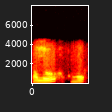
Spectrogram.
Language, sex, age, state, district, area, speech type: Assamese, male, 18-30, Assam, Charaideo, urban, conversation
